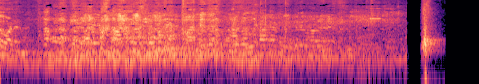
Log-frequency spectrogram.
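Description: A crowd of men and women chatters and cheers loudly at close range.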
